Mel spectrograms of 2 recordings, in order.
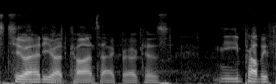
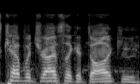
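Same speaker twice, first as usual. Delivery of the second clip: quoting T-Bone; 3 semitones higher, 5 dB louder than usual. Retold or imitated. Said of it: "T-Bone's one comment".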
